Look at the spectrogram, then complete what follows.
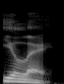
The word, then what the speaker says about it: il: For he is, it's ille. For she is, it's a slightly softer la. It's a really subtle difference, but it's an important one.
